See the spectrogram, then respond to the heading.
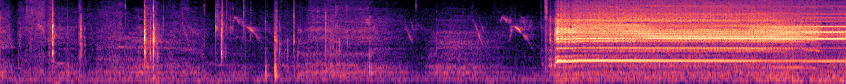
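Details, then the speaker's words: Holden HK new replacement heater box blower fan bench test: a few light clicks, then a loud, steady whining hum and harsh hiss; the fan is noisy. "Well, it's noisy, but I'm not going to pull it apart and try and fix it."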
